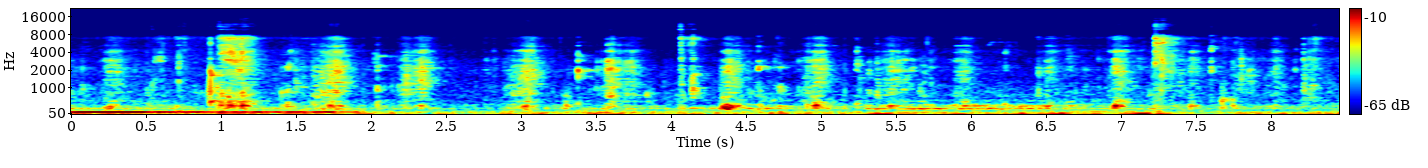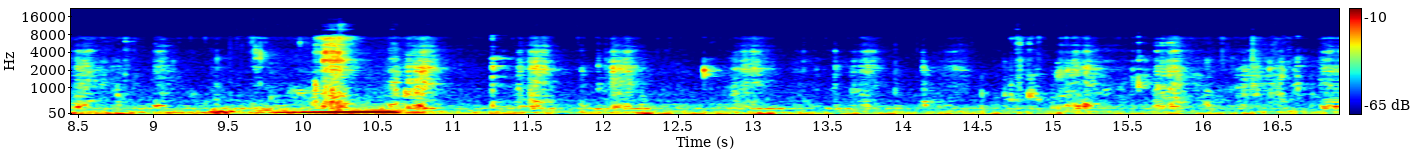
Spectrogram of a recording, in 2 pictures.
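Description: A man chews crunchy cereal loudly, close to a microphone.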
